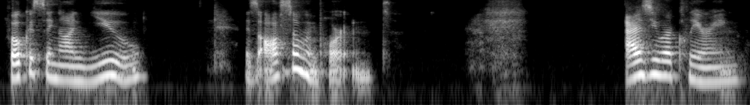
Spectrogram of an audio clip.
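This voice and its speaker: A woman acting as a seance medium in trance, voicing a serene collective of spirits in measured, solemn pronouncements. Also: fairly low pitch, vocal fry, a little mellow, exaggerated voice. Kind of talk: trance channeling message.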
